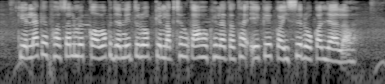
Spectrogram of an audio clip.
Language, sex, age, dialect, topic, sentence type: Bhojpuri, female, 18-24, Northern, agriculture, question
